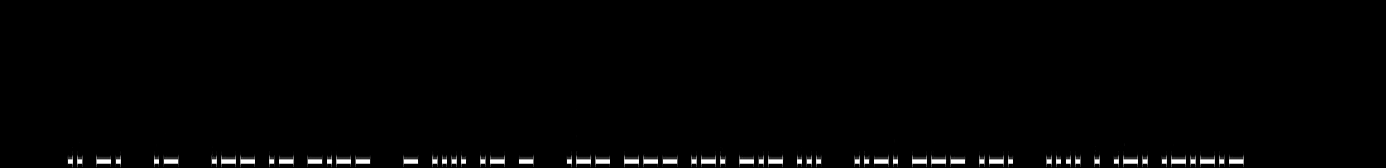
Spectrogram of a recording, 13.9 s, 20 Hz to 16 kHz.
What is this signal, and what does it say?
Morse code, heard as a keyed tone, about 25 wpm, 700 Hz. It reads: IN A WAY THAT WORKS FOR HER.
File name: practice / 25wpm / Sentences with 4-Word Phrases - 25wpm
